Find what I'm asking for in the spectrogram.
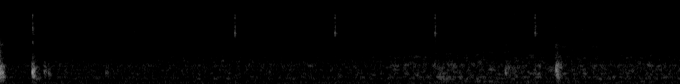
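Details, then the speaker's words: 2000 Isuzu Trooper/Bighorn/Jackaroo, ignition on, injectors clicked one by one via a scan-tool injector control test; injector 4 suspected of a weak click. Faint, crisp, even clicks about once a second: a normal injector click. "injector one is clicking object is two is clicking and get to three click in and the one I suspect and get to four and the weak click"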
